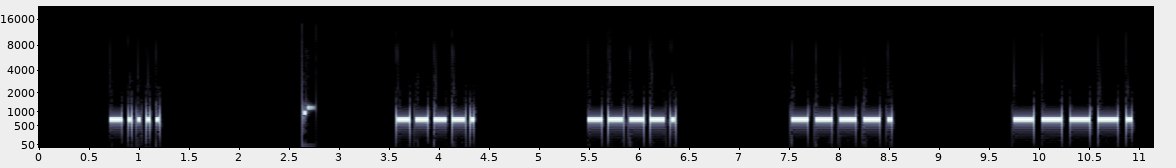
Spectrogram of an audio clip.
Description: Morse code, heard as a keyed tone, about 23 wpm, spaced as for 7 wpm, 700 Hz. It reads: 6 9999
